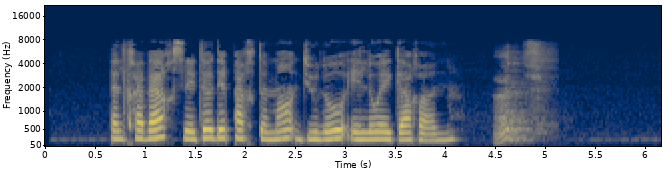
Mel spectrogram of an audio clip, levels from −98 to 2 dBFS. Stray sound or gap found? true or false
true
